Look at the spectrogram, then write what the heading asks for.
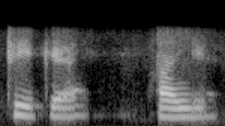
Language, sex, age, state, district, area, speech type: Punjabi, female, 60+, Punjab, Fazilka, rural, conversation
